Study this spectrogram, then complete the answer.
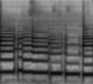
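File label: electric guitar melody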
